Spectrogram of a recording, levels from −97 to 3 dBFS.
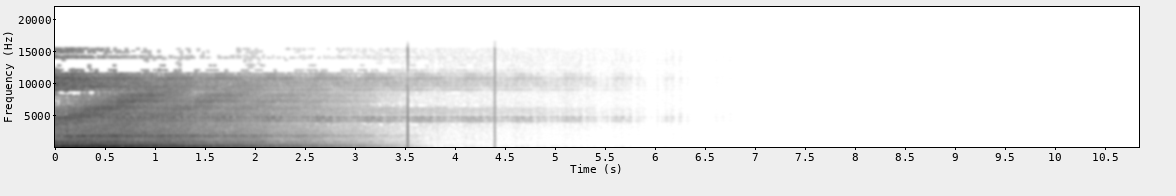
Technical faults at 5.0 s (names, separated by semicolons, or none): word clock ticks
